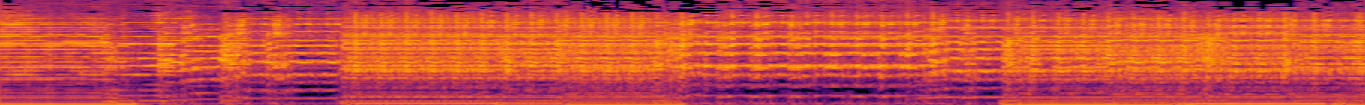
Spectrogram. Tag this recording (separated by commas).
Music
